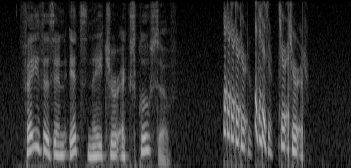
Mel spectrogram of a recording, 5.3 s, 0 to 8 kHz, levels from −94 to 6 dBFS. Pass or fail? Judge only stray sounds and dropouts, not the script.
fail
